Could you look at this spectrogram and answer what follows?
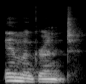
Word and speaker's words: immigrant: use either or schwa we don't do immigrant we don't you do the a vowel unstressed syllable reduced vowel so i almost do no vowel there in that last syllable so long short short immigrant grunt um i probably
